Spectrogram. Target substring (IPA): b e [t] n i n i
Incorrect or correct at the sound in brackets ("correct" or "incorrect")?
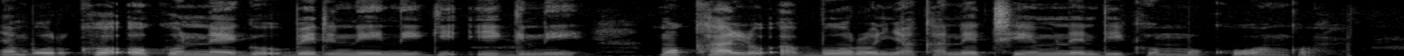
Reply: incorrect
